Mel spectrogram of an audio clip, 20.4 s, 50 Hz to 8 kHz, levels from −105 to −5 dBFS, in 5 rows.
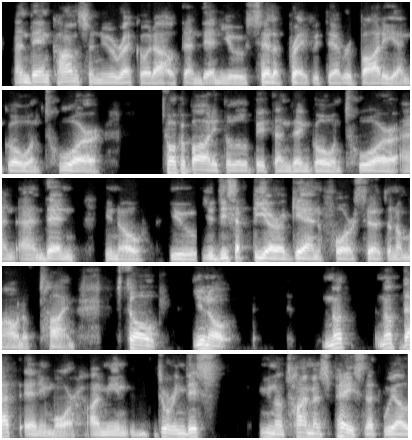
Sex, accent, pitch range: male, Finnish, 90-120 Hz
